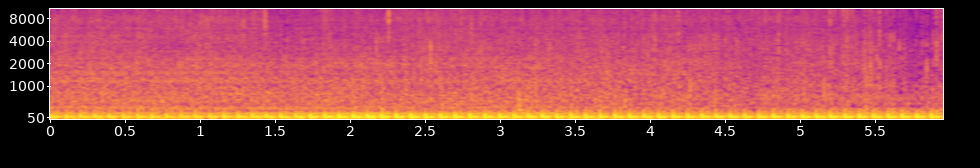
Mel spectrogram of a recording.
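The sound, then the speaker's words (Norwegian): A test drilling machine runs steadily several hundred metres away near the top of Engebøfjellet, its low engine throbbing in a fast, even pulse, with a soft hiss of wind, rain and sleet over it, thick fog over the fjord, and no voices. “Og vi kan høre at maskinen i gang flere hundre meter unna.”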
